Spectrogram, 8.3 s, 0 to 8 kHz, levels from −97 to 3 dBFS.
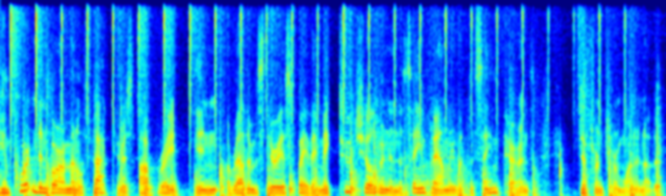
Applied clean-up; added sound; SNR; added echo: neural mask model RNNoise.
